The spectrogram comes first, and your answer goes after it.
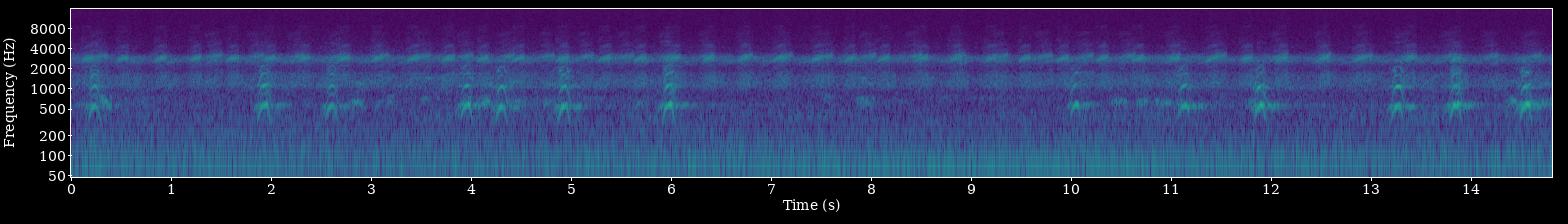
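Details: Early-summer frog chorus heard from a rice paddy at night before transplanting: a thick, pulsing trill runs throughout while louder individual croaks punctuate it roughly every second or two.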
